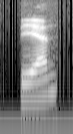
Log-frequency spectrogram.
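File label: "bian" Chinese, second tone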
